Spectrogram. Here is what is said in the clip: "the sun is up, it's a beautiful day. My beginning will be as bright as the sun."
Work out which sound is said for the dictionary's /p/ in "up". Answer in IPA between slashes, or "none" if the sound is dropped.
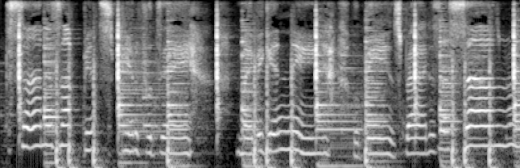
/b/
